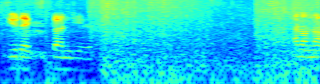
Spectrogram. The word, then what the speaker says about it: Gundyr: fighting gun gear sorry it's not a jason i always pronounced with the j judex gundyr i don't know how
